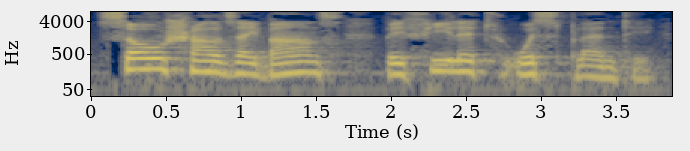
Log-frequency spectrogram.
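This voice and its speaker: A man from Belgium, a native French speaker with a Belgian French accent, preaching and reading scripture in halting English, searching for words and correcting himself. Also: a little high, lively intonation, vocal fry, a bit bright. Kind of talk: informal Bible sermon with scripture reading.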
